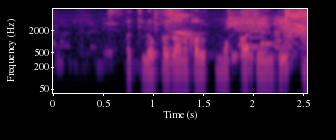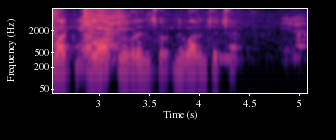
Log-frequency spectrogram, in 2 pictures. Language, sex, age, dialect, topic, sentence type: Telugu, male, 31-35, Utterandhra, agriculture, question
